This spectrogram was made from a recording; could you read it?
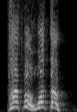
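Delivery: tiny, very high, squeaky chipmunk voice. Speaker joking that his chipmunk woke up and swore, really high chipmunk voice. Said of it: "it's in a really high voice".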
